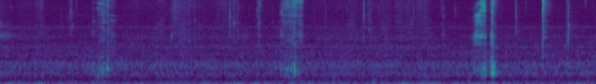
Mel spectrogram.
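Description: Close-up eating sounds of a person eating rice by hand: chewing and mouth noises, with three short, louder smacks about a second in, past three and a half seconds, and around six seconds, the last and loudest as a handful goes into the mouth.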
